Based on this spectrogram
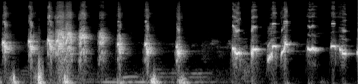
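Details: Excited yellow-vented bulbul, its heated singing said to make rival birds answer: a loud scratchy jumble of notes with low thuds, a short gap, then clear whistled notes rising and falling in a quick sequence.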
